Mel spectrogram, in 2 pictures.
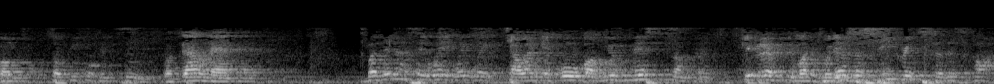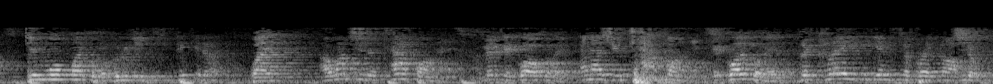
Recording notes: This sermon was preached at the believer's conference of the 2017 Ukombozi Gospel Outreach in Gulu, Uganda.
